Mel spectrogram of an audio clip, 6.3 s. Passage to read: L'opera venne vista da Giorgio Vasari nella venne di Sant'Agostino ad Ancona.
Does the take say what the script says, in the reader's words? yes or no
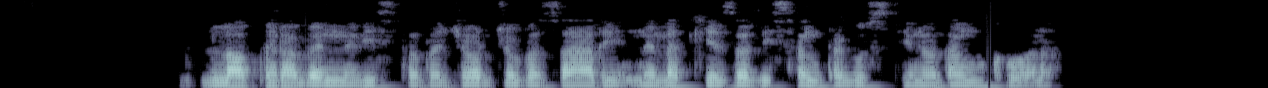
no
